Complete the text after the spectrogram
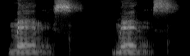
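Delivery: "manes" in two syllables, MAN-ez. Shown as a demonstration. Teacher demos the Southern two-syllable "manes" for the class. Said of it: "dos sílabas y lo pronuncian como".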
